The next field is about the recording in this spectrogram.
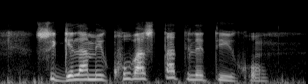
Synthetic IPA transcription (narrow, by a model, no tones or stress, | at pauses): ʂiɡilamikʰuβaʂi̥tatiletʼiːkʼɔ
